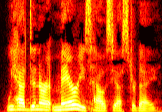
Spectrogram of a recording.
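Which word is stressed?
Mary's. The word Mary's carries the main stress. It corrects the host, not Martha.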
